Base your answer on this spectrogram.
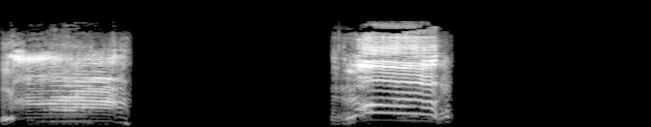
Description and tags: Sounds of two adult goats. Most of the first sound's background noise is removed, but I couldn't properly get the people talking in the background removed in the second sound.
